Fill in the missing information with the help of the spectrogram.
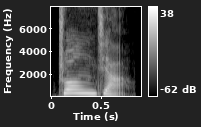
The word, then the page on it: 庄稼: zhuāng jia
